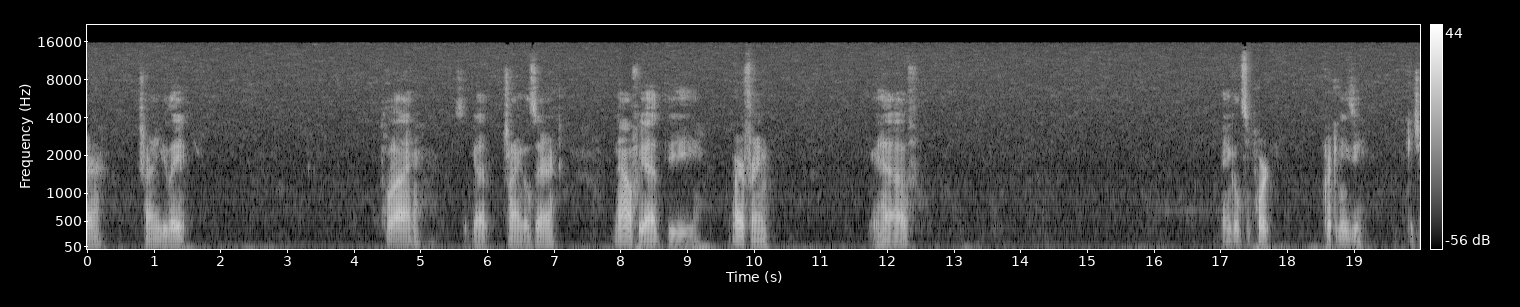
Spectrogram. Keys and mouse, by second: 1.2 Tab, 2.4 Tab, 3.1 Tab, 4.0-5.6 drag, 4.4 Tab, 6.9 Tab, 11.1-12.4 middle drag, 15.1-18.8 middle drag, 18.8-20.0 drag.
